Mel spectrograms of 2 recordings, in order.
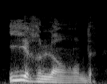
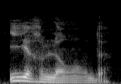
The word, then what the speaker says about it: Irlande: Remember, this is E, and it should be pronounced like E. Irlande. Irlande. Okay, A-N, en, D, and final E, not pronounced. Irlande.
